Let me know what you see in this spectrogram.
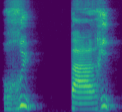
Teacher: the R is not rolled like rrr or rrr. It's really from the throat. It's a really rough sound.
